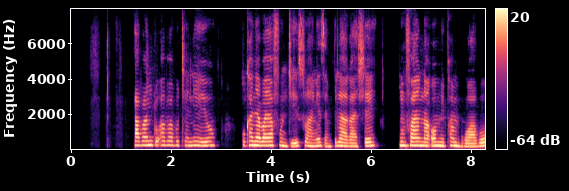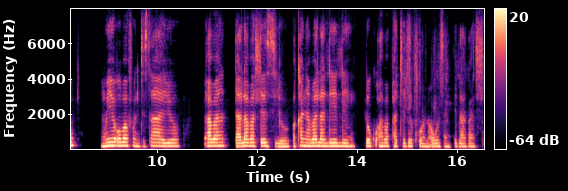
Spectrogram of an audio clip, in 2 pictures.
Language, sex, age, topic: North Ndebele, male, 25-35, health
